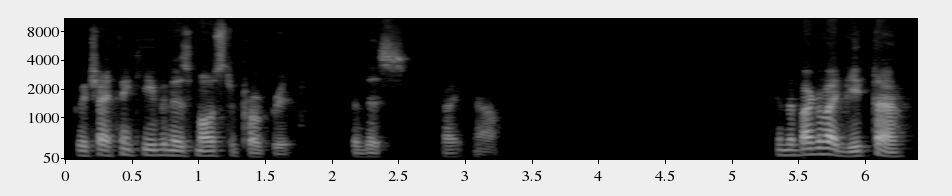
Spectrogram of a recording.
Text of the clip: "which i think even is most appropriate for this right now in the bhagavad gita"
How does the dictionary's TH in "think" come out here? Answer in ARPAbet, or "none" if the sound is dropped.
TH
